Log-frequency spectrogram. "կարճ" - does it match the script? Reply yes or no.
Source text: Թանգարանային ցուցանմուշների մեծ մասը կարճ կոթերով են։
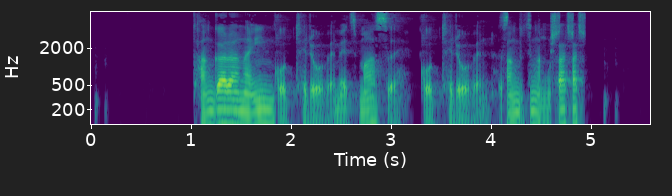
no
